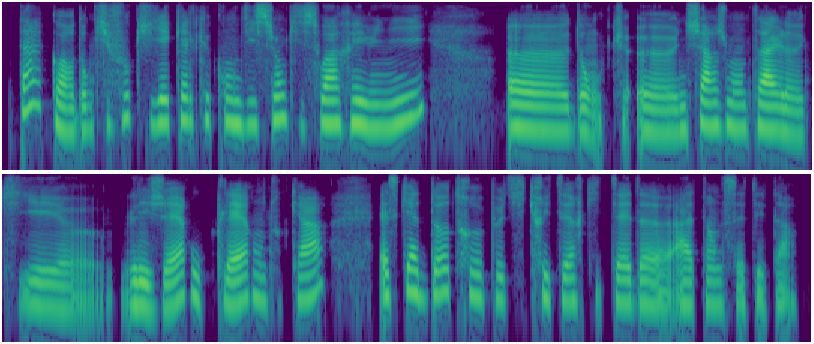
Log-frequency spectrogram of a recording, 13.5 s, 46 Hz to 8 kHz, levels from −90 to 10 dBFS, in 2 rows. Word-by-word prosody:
D'accord 275 - +2
donc 160 +4 -3
il - - -3
faut 225 - -3
qu'il 195 -4 -7
y - - +5
ait 195 - +5
quelques 210 +1 -2
conditions 200 +2 0
qui 190 -5 -10
soient 195 +2 +4
réunies, 195 - +1 0.7
heu, 160 -3 +4
donc 150 -2 -3
heu, 145 -2 +1
une 160 +2 -1
charge 180 +1 +3
mentale 165 -4 +3
qui 150 -1 -5
est, 135 -1 -1
heu, 165 +6 -5 0.3
légère 140 +3 +2
ou 185 -4 -2
claire 160 +4 +3
en 175 - -3
tout 160 - -13
cas. 180 +7 +1 0.5
Est-ce 190 -1 +1
qu'il 220 - +2
y - - +7
a - - +3
d'autres 200 0 -1
petits 170 -1 -8
critères 165 -2 -3
qui - - -15
t'aident, 155 -2 -2
heu, 70 -1 0
à - - +1
atteindre 145 0 -4
cet 75 - -8
état? 75 - -7
170 Hz, 180 wpm, -22 LUFS, 155-195 Hz, 0.7 s, y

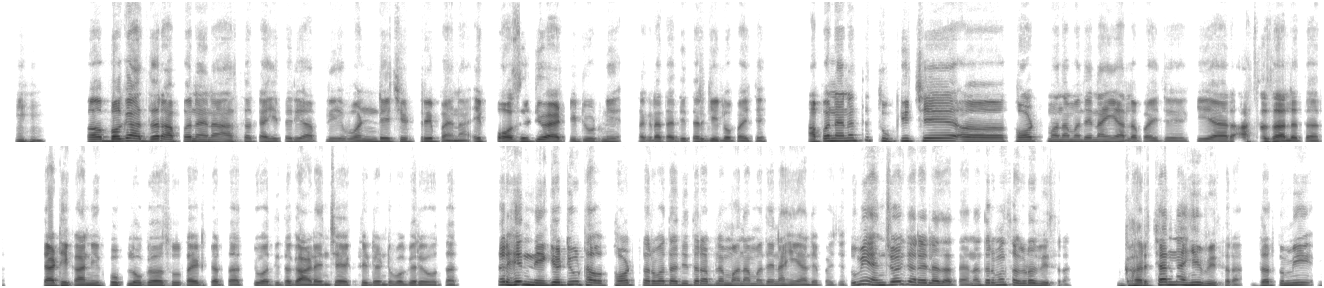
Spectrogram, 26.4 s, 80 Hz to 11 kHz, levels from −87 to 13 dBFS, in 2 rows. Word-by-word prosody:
हं, 125 - 0
हं. 115 -2 -5 0.5
अ, 165 +1 +5
बघा 190 +3 +7
जर 185 +2 +6
आपण 165 +2 +2
आहे 160 -2 +1
ना, 150 -1 -1
असं 130 +3 -5
काहीतरी 130 +1 -3
आपली 130 +2 -7
वन 125 +2 0
डेची 135 0 0
ट्रिप 135 -1 -1
आहे 110 -3 0
ना, 105 +2 -2
एक 140 +1 -1
पॉझिटिव्ह 140 +4 +4
ऍटिट्यूड 130 0 -2
ने 135 +1 -1 0.3
सगळ्यात 120 +1 -3
आधी 120 0 -2
तर 130 -2 -1
गेलो 115 +1 0
पाहिजे. 110 0 -5 0.5
आपण 200 +9 +4
आहे 200 0 +5
ना, 215 - +3
ते 235 - -9
चुकीचे 200 +2 0 0.2
अ, 195 - 0 0.5
थॉट्स 165 +1 0
मनामध्ये 155 0 -2
नाही 140 -1 -2
आलं 120 -2 -1
पाहिजे. 110 -1 -6
की 120 +2 -7
यार 120 +1 +1 0.2
असं 125 +4 -3
झालं, 115 -3 +5
तर 110 -1 -2 0.5
त्या 140 0 +8
ठिकाणी 130 0 +2
खूप 130 0 -2
लोकं 130 -1 +2
सुसाईड 125 -2 -1
करतात. 115 -2 -3
किंवा 120 -1 -1
तिथं 120 0 -5
गाड्यांचे 115 +1 +1
ऍक्सिडेंट 115 0 -5
वगैरे 115 0 -3
होतात. 110 0 -5 0.4
तर 220 - +5
हे 220 +3 +7
निगेटिव्ह 200 +3 +4
थाउट् 180 -4 +2
थॉट्स 180 +2 -1
सर्वात 170 0 0
आधी 160 -1 -1
तर 170 - -1
आपल्या 160 +1 -2
मनामध्ये 145 -1 -2
नाही 125 -3 -2
आले 105 -2 -4
पाहिजे. 105 +1 -15
तुम्ही 230 +8 0
एन्जॉय 200 +5 +2
करायला 185 -6 +1
जाता 125 -5 -3
आहे 120 - -7
ना, 150 - -4
तर 180 - -1
मग 205 +2 -1
सगळं 175 -1 0
विसरा. 120 -4 -6 0.6
घरच्यांनाही 190 +9 +3
विसरा 125 - -3 0.2
जर 145 +1 0
तुम्ही 180 +3 -1
135 Hz, 180 wpm, -20 LUFS, 120-165 Hz, 0.6 s, त्या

